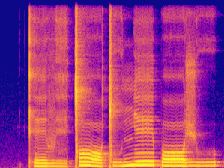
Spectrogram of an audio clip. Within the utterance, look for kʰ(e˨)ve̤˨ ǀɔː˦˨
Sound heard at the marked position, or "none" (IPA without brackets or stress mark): e˨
